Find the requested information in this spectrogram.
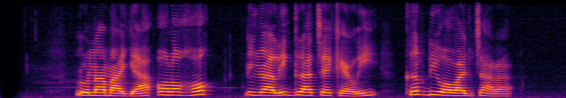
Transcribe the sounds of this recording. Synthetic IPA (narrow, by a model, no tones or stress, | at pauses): lunamajaʔɔlɔɦɔk̚ | niŋaliɡɾat͡ʃɛkɛli | kɨrdiwawaɲt͡ʃaɾa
